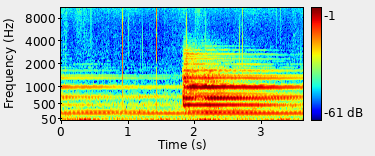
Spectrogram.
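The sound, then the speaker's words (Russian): The Kremlin clock on the Spasskaya Tower, the state's main clock, chimes: a few soft ticks over a steady ringing drone, then one loud bell stroke that rings on with rich, sustained overtones, slowly fading. “А вон те часы на Спасской башне. Главные часы государства.”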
